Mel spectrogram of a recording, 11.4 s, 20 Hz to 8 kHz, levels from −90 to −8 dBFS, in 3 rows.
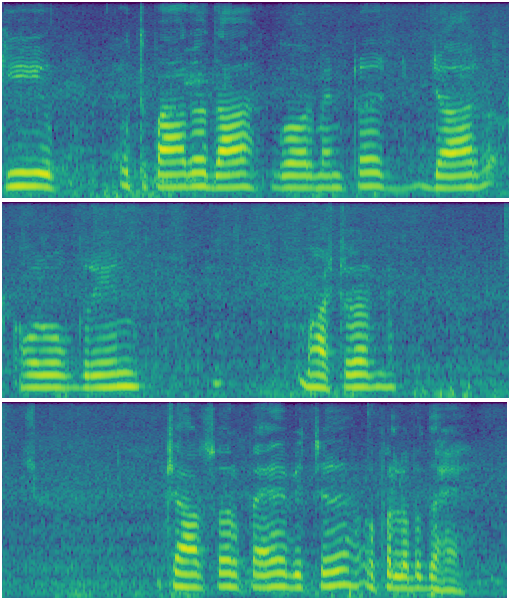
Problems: background sounds at intervals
